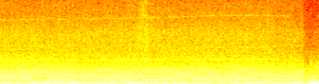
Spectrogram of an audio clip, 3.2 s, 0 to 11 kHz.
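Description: BMW M8 engine in Forza Horizon, a steady loud droning hum held at near-constant pitch with no breaks, alone without talk.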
